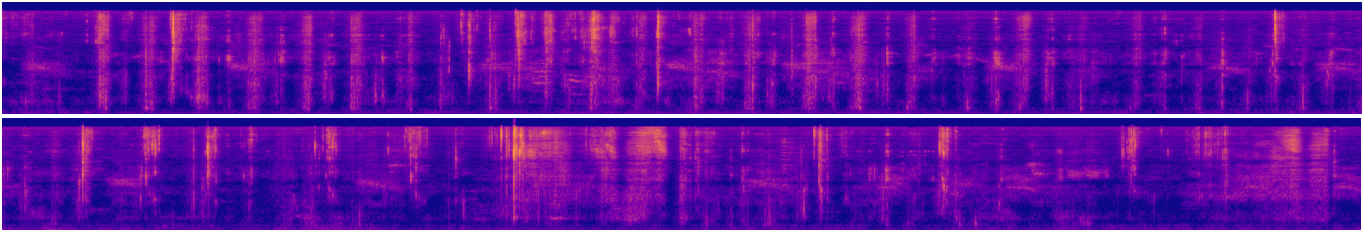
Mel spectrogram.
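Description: Close-miked chewing and biting of crisp fried samosa pastry and raw vegetables: a steady run of sharp crunches, often a couple a second, with a louder, longer crunch about two-thirds of the way in.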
